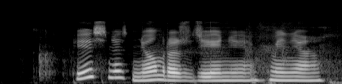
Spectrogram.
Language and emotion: Russian, sad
